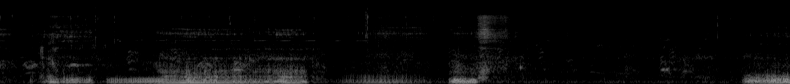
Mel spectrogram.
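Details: Two Turkish Kangal dogs fighting each other beside a camper: deep, harsh rumbling growls and snarls in loud bursts, one lasting over a second, then shorter outbursts and a final rough growl, with a human voice nearby.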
